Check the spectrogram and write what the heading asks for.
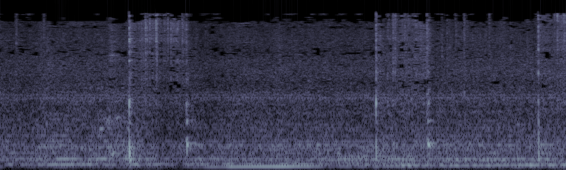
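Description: Stick arc welding on a broken crankshaft: a steady crackling sizzle with a few sharp clicks scattered through it.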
